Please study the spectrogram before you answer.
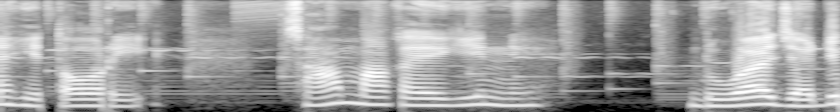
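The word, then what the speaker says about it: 一人: Hito Hai artinya berubah Bukan hitotsu Ya bukan stats tapi jadi Hitori padahal ini kanji Hito atau kanji Jin ya ini kanji Hito kanji jin tapi kalau dikasih angka 1 dibacanya Hitori sama kayak gini dua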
